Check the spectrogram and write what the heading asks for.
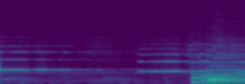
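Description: Slow, calm instrumental meditation music led by a flute: a held flute note fades away about a second in, a new flute note starts, and fuller low accompaniment comes in near the end.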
